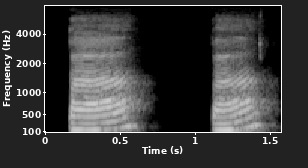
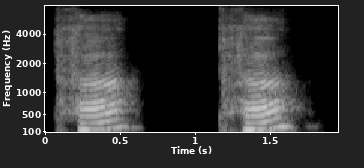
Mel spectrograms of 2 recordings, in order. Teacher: tiene que soplar, como la F, ¿no? F, ¿no? Pero más fuerte tiene que soplar. · cuando es aspirada, o sea, al momento de pronunciar tienen que soplar, ¿sí? Soplar.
